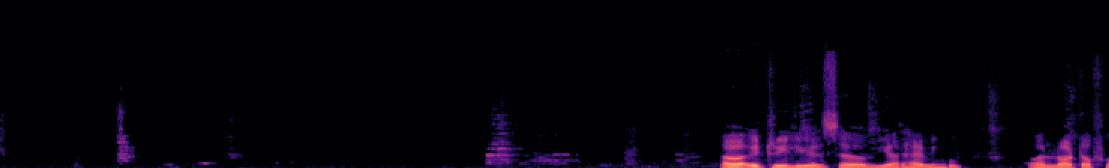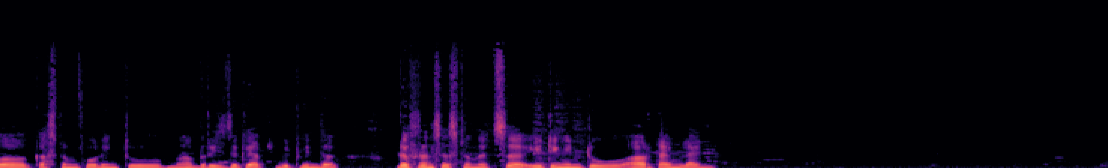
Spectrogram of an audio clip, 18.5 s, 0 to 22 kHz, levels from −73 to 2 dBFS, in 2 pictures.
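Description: Speech clip with damaged data in a compressed stream: corrupted bytes left the decoder misreading a frame and losing sync until it found the next frame header, producing a brief blip at about 7.89 s, right after "we are having".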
